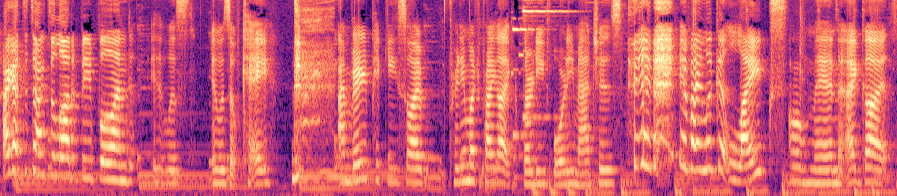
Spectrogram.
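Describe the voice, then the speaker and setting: A young woman with a slightly high voice chats casually about her week on dating apps, breaking into giggles between phrases. Clear background music plays under her voice throughout. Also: expressive, moderate pace. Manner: giggly, laughs often mid-sentence. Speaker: guest trying dating apps. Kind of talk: casual recap to camera.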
